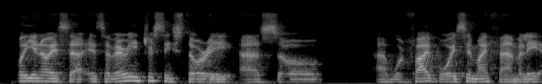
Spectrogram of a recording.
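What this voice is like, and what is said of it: Speaks English with a foreign accent. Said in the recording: “your accent is amazing”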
